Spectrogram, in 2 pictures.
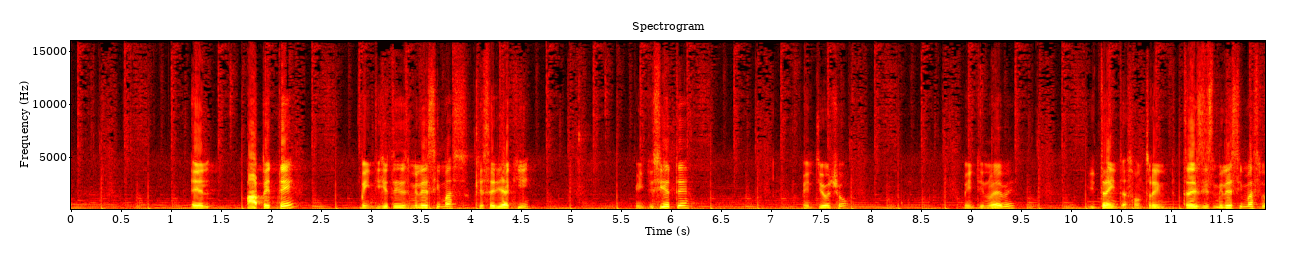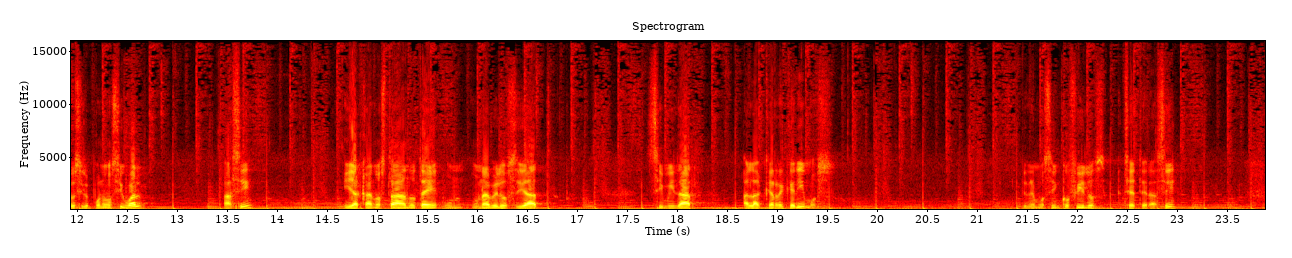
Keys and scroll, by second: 2.2 Tab, 3.0 Tab, 13.2 Tab, 15.8 Tab, 18.3 Tab, 19.0 alt+Tab, 21.1 Tab.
